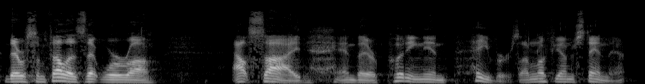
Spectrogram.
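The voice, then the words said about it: Coastal North Carolina accent. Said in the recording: “down on the coast of North Carolina ... I grew up there ... that's where that accent came from”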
